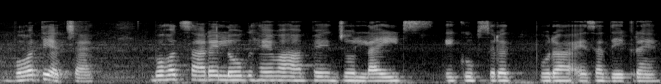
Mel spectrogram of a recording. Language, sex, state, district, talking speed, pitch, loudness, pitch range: Hindi, female, Punjab, Pathankot, 170 wpm, 175 Hz, -15 LUFS, 170-195 Hz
